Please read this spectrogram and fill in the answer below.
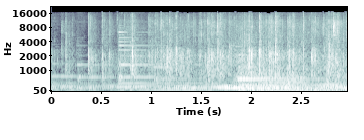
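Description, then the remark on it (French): An audience applauds Jesus with dense, steady clapping over sustained keyboard chords, the music and clapping swelling louder partway through. “On peut applaudir Jésus.”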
